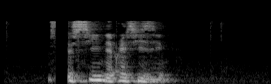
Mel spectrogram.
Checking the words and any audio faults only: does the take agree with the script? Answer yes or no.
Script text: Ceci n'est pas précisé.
no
